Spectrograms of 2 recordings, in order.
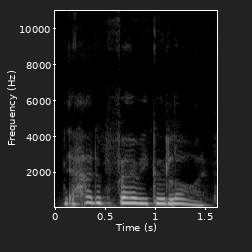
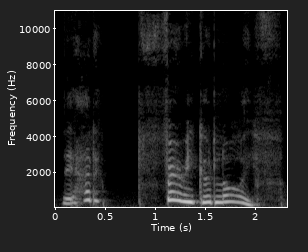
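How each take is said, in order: First: Said in the usual way. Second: VERY lifted high and louder, drawn out slowly; emphatic. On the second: Acted. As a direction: lean hard into the word very. Repeats the line with emphasis.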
